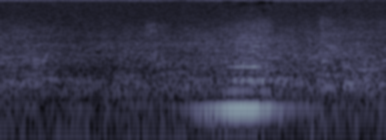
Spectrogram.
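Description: Murmur of a club room between songs, with a single steady tone that swells and fades for just under a second about halfway through.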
